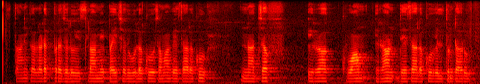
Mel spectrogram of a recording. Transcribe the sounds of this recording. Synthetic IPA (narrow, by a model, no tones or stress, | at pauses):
st̪ʰaːnikɐlɐɽɐk̚pɾɐd͡ʒɐluislaːmipɐjt͡ʃɐd̪uwulɐkusɐmaːʋɛːʃaːlɐku | nɐd͡ʒɐf | iɾaːk | ʋaːmiɾaːnd̪ɛːʃaːlɐkuʋelt̪uɳʈaːɾu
